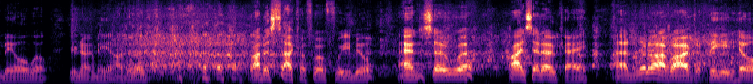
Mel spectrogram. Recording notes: On stage at We Have Ways Fest.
